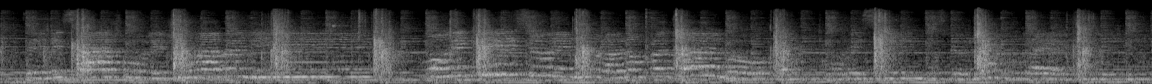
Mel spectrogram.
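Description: A mixed choir of women and children singing a song together, over a sharp, steady beat that strikes about once a second.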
